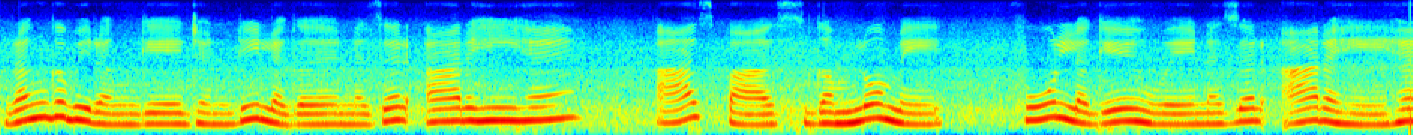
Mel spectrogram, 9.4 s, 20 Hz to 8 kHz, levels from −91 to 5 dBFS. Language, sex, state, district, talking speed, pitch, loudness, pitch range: Hindi, female, Punjab, Kapurthala, 120 wpm, 225 Hz, -13 LUFS, 195-250 Hz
